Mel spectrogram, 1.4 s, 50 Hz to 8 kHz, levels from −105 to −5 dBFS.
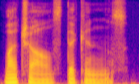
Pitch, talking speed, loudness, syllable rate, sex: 85 Hz, 130 wpm, -19 LUFS, 4.1 syllables/s, male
